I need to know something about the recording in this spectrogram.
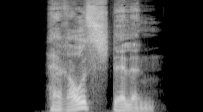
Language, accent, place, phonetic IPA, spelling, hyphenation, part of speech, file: German, Germany, Berlin, [hɛˈʁausʃtɛlən], herausstellen, he‧raus‧stel‧len, verb, De-herausstellen.ogg
- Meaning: 1. to put something outside (in direction towards the speaker) 2. to emphasize, underline 3. to showcase 4. to come to light 5. to turn out to be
